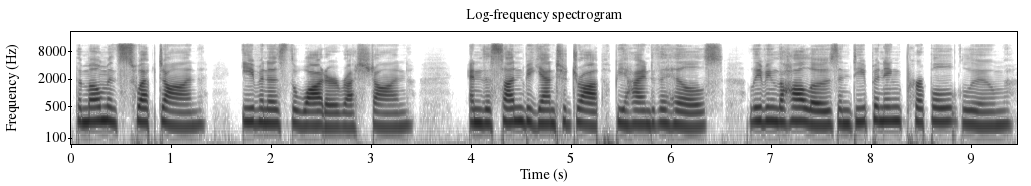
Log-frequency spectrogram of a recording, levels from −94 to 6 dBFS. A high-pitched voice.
Yes: high, 210 Hz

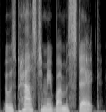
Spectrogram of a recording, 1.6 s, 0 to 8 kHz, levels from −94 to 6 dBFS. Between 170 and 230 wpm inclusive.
No: fast, 265 wpm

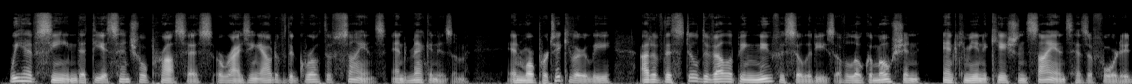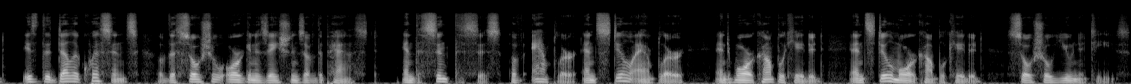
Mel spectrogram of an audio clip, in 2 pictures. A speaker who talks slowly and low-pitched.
No: average, 160 wpm; very low, 95 Hz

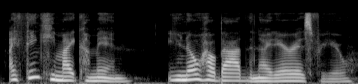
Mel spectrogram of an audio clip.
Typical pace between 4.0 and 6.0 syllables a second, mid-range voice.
Yes: 5.1 syllables/s; medium, 175 Hz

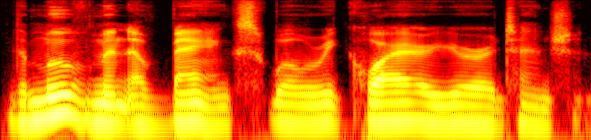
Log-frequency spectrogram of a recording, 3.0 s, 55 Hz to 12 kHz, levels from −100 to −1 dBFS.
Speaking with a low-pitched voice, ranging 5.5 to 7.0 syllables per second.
No: low, 110 Hz; 4.9 syllables/s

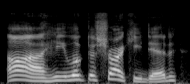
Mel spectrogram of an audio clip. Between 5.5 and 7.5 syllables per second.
No: 4.9 syllables/s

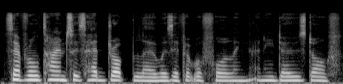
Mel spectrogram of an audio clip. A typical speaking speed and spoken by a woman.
No: fast, 260 wpm; female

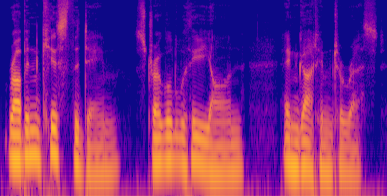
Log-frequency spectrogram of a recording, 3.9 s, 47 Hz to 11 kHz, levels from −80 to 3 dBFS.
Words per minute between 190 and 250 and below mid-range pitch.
Yes: average, 200 wpm; low, 105 Hz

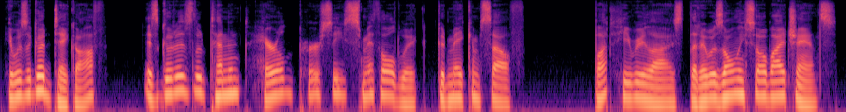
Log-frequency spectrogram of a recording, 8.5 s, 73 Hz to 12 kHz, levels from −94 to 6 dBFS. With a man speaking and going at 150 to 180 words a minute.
Yes: male; average, 175 wpm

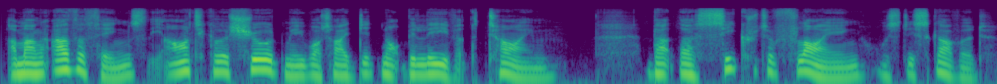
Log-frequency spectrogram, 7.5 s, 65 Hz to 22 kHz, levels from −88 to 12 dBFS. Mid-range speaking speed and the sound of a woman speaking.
No: average, 175 wpm; male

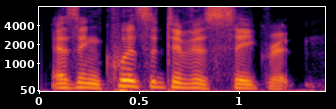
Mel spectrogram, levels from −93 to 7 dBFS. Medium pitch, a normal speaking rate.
Yes: medium, 145 Hz; average, 170 wpm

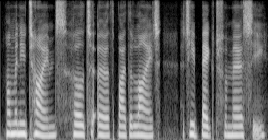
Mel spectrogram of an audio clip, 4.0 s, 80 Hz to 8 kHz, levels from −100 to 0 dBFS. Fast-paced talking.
Yes: fast, 210 wpm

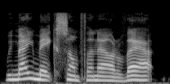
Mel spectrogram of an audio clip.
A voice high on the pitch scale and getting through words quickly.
Yes: high, 205 Hz; fast, 245 wpm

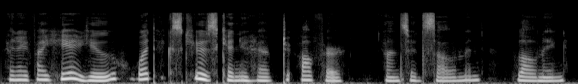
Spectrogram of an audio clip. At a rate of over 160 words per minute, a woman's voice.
No: average, 155 wpm; female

